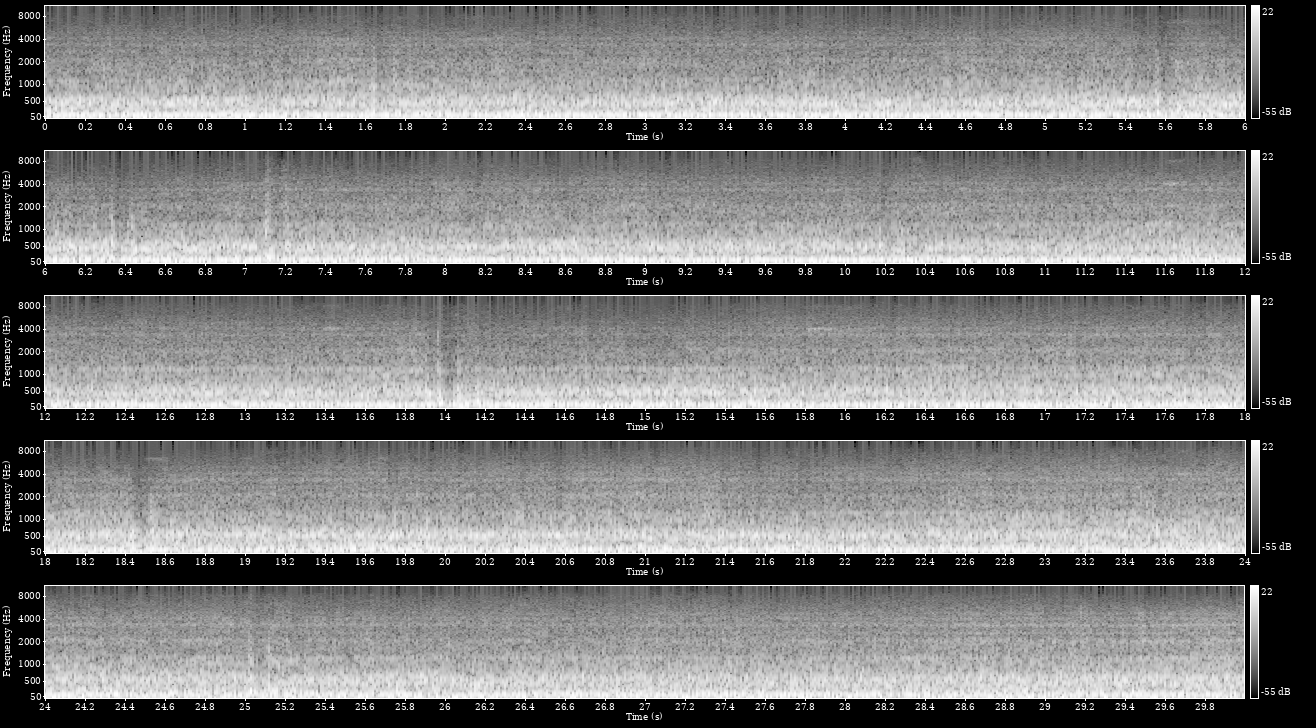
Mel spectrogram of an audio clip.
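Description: Diesel locomotive of a coal train running at steady speed, heard from on board: an even, unbroken rumble of engine and wheels on rail.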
